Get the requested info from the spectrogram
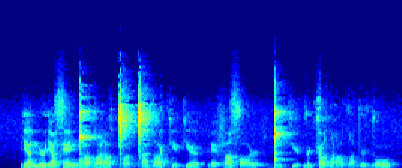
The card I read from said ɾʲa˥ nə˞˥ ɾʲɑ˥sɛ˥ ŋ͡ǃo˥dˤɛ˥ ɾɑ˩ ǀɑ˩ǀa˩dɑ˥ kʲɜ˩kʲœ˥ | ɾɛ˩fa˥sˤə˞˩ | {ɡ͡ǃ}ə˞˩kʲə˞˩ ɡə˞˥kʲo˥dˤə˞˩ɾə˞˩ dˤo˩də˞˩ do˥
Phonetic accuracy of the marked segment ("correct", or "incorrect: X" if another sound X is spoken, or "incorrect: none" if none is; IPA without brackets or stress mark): correct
